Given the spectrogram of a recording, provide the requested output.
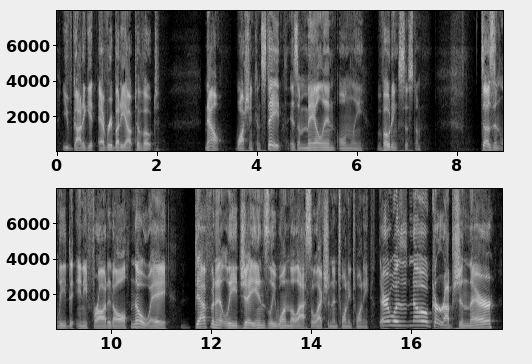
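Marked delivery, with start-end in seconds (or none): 8.4-17.6 heavy, laid-on-thick sarcasm with swooping tone. Talking about Washington State's mail-in voting system, sarcastic. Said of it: "If you can sense the sarcasm in my voice".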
